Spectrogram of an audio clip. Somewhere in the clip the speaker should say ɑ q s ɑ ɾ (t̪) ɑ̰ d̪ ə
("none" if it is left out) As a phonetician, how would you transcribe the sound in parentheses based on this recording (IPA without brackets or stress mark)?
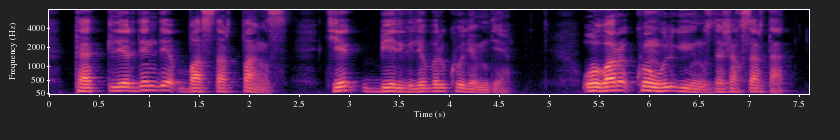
t̪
